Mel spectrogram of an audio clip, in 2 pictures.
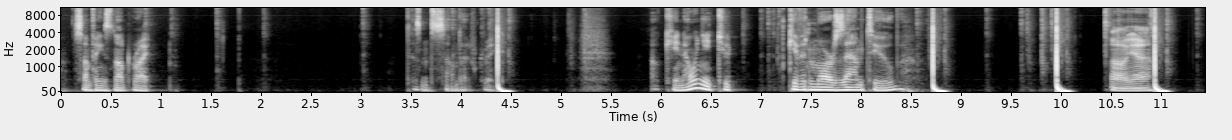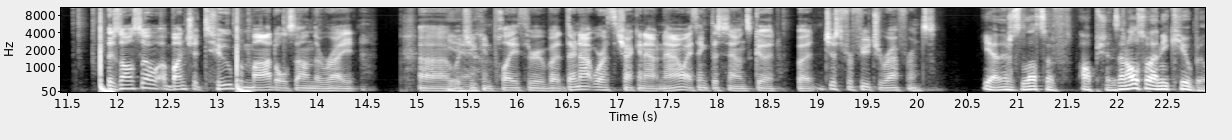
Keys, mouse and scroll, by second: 0.2 click, 0.9 click, 1.8-2.8 drag, 3.2-4.3 drag, 6.8 click, 6.9 click, 7.9 click, 8.6-10.3 typing, 9.0 click, 10.4 click, 11.1 click, 12.5 click, 13.0 click, 13.7 click, 16.7 click, 18.4 click, 19.3 click, 19.7 click.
